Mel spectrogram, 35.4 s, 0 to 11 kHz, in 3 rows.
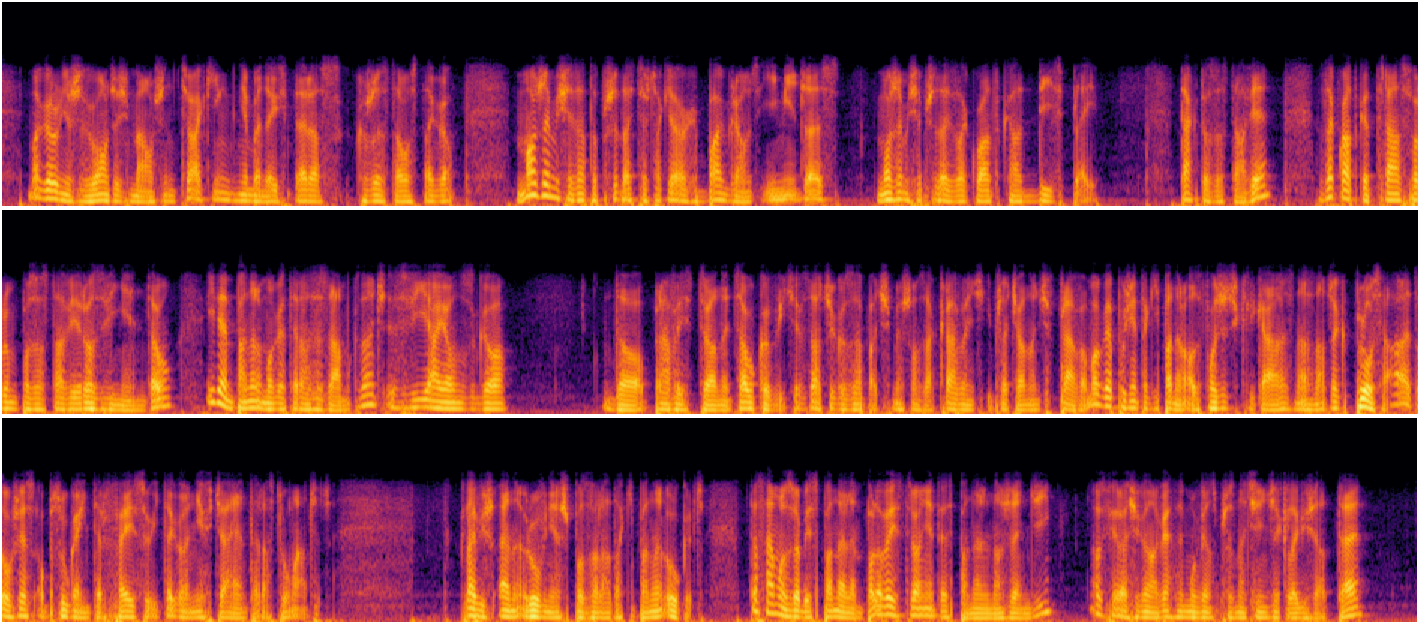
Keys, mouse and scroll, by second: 1.4 click, 5.6 click, 7.8 click, 10.0-10.4 scroll up 4, 12.0 scroll up 2, 15.4 click, 23.0 click, 27.3 n, 31.4 click.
